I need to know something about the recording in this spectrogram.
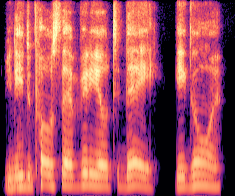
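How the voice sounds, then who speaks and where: A man's voice: fairly high pitch, flat delivery, brisk, darkish tone, no room sound, studio quality. A man in his forties coaching a guest on a video call from his living room, direct and pushing. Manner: direct, pushing, repeats words. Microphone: studio mic on arm, video call.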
